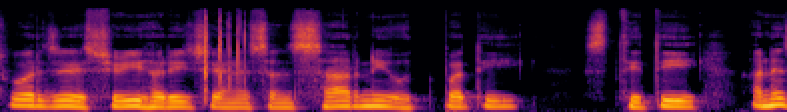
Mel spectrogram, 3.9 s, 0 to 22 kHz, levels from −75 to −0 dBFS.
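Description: From 1.00 to 1.23 s, a burst of cable scratch noise rasps over the speech, nearly as loud as the voice. It is likely a worn cable or connector being moved, its contact resistance flickering. Dense, uneven rustling sets it apart from isolated clicks or crackle.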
